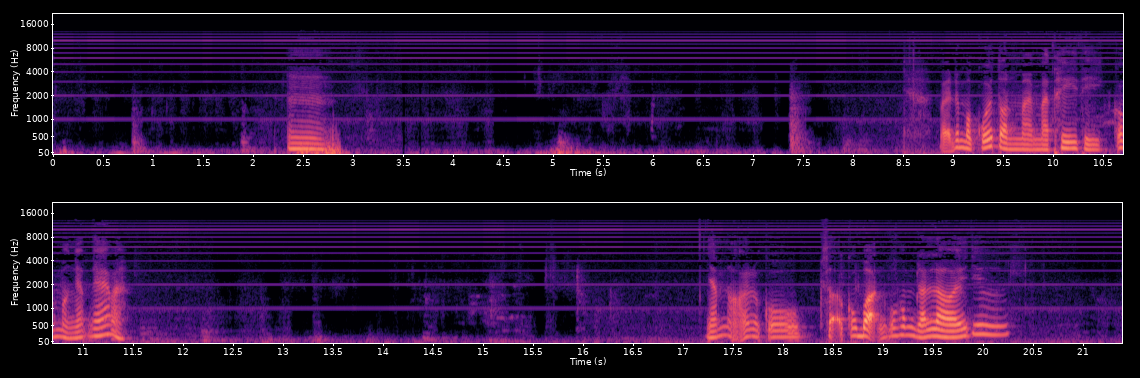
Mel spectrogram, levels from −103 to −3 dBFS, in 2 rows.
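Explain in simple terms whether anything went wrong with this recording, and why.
A thin, steady whine sits under the speech for the whole clip, built on a 1 kHz pitch and its harmonics, brightest near 10 kHz. This is USB whine: the USB connection's regular 1 ms bursts of current leak into the audio through shared power or ground.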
